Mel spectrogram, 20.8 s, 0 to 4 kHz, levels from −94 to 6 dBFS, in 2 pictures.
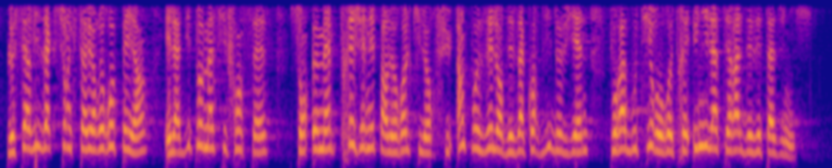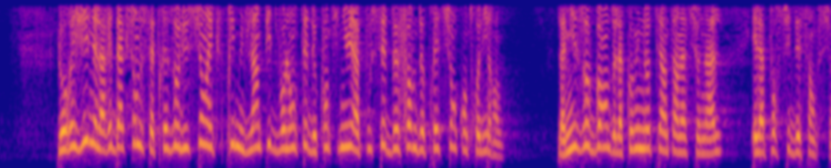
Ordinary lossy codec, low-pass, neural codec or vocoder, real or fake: none; 3.6 kHz; none; real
